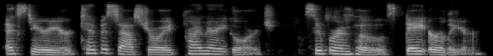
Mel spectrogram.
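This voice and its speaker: A woman's voice: on the low side, moderate pace. A woman reading scripted stage directions aloud as the narrator of a screenplay table read.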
